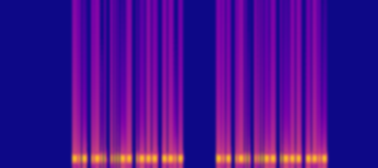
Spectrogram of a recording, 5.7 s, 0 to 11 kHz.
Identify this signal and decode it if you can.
Morse code, heard as a keyed tone, about 51 wpm, 700 Hz. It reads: KL3JQ KL3JQ
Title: USA Call Signs - 5 Characters - Repeated 2x - 50wpm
